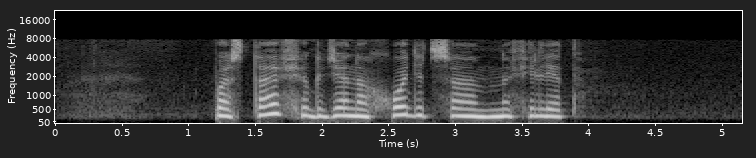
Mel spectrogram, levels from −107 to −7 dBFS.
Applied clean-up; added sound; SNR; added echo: none; none; none; none.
